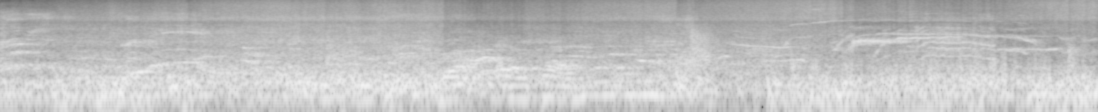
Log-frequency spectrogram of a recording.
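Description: Water sloshing and rushing around a log flume boat, over a steady din, with voices in the background that rise and fall in pitch near the end.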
